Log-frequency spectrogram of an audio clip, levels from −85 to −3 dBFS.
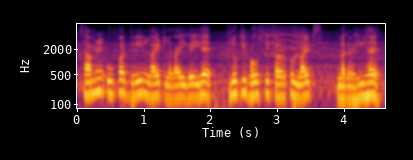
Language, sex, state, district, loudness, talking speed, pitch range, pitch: Hindi, male, Uttar Pradesh, Lalitpur, -15 LUFS, 195 wpm, 150-175 Hz, 160 Hz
